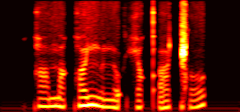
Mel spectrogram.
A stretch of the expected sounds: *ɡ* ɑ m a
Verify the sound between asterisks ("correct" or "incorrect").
incorrect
